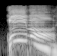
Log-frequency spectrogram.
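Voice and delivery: high, drawn-out cry sliding down; shouted accusation. A narrator's reading. Older lady jeering at the parade float, shouted accusation. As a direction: call it out like a heckler in a crowd. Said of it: "shouted one older lady".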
